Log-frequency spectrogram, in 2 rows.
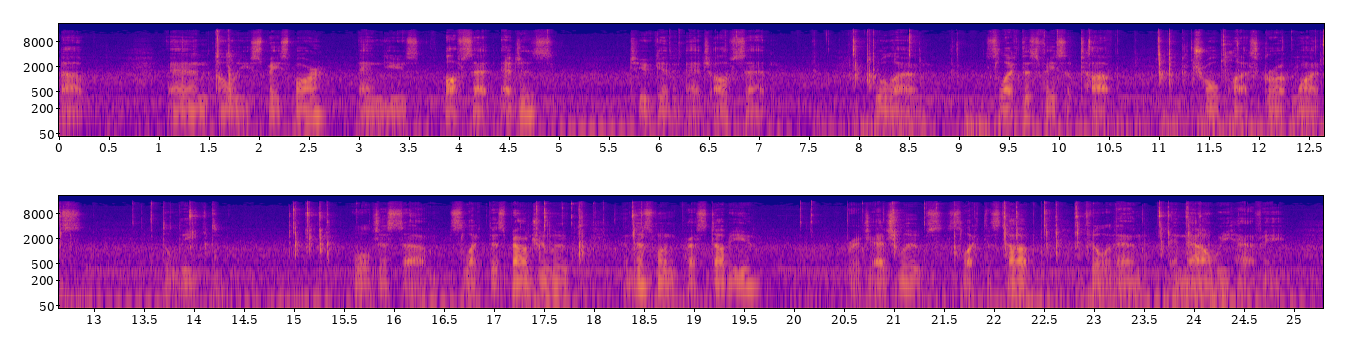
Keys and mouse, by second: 0.8 click, 1.5 space, 6.6-8.5 drag, 8.5 ctrl+KP_Add, 9.5-10.9 middle drag, 10.9 ctrl+KP_Add, 11.6 z, 12.6 x, 13.6 middle click, 13.9 a, 17.6 click, 18.4 w, 19.3 click, 19.8 middle click, 21.3 click, 22.1 f, 22.5 Tab, 22.8 z, 23.6 g.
